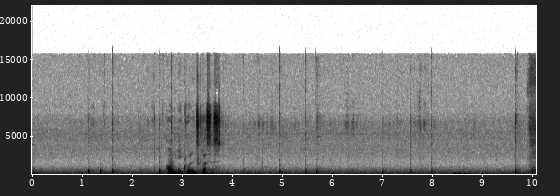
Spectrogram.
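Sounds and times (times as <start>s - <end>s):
stylus scratching and tapping: 1.0s - 3.4s, 4.2s - 8.2s.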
